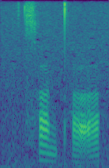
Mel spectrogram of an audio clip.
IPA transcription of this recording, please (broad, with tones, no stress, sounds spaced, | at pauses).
t͡sʰ a˥˩ n t̪ʰ ä̰˨˩˦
